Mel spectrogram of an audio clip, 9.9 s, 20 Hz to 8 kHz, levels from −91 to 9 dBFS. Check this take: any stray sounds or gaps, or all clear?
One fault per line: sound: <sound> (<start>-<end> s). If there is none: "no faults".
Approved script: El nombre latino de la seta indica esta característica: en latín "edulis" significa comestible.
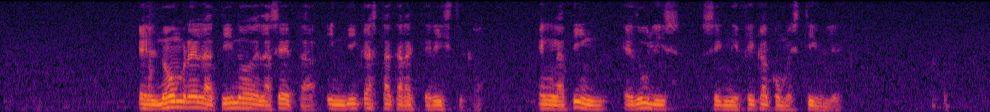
no faults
